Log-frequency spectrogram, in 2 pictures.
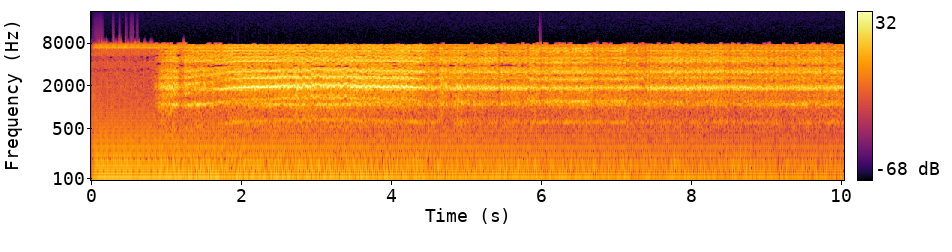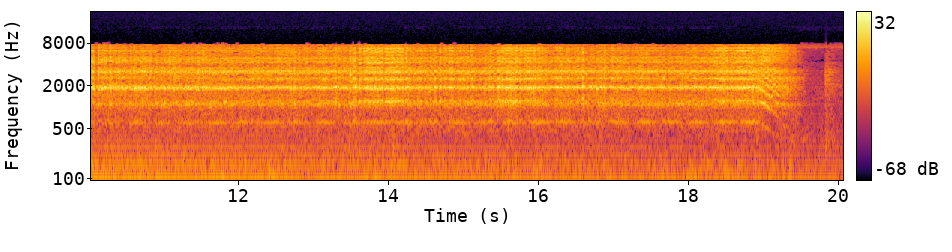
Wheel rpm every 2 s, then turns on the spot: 80, 160, 160, 160, 160, 160, 160, 160, 160, 80.
none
